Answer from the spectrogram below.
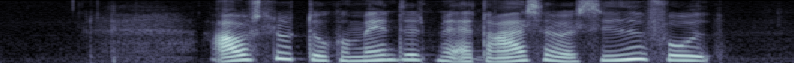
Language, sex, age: Danish, female, 58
